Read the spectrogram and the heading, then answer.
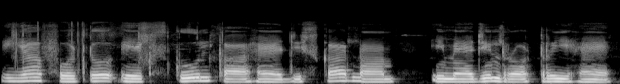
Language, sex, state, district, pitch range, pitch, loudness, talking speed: Hindi, male, Jharkhand, Palamu, 125-150 Hz, 135 Hz, -13 LUFS, 105 wpm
